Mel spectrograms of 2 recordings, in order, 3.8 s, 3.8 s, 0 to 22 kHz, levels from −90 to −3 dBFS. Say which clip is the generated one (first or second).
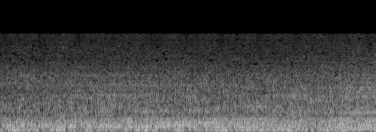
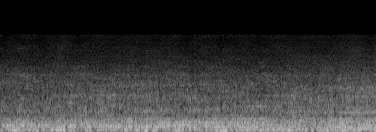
second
